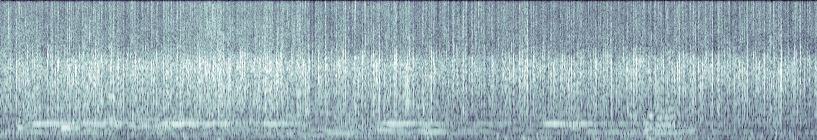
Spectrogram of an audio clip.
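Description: A crowd applauds loudly and steadily for about twelve seconds to welcome speaker Richard Roberts for the afternoon, a dense wash of clapping with sustained low musical notes held beneath it.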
